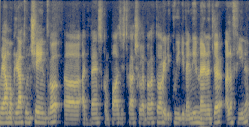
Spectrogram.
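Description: Very fast and in monotone, flat intonation, a man talks at a medium pitch. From Italy. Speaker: nuclear engineer and professor. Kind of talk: technical presentation. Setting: video call. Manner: halting, many filler sounds and repetitions. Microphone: headset.

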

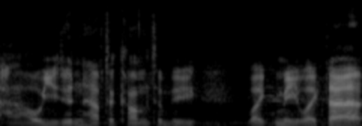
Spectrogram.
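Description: The pace is very fast, with a bright, sharp tone. Intonation stays monotone and flat. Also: man. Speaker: YouTube animator; panelist. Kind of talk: convention panel talk. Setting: stage with audience. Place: hall. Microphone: podium.

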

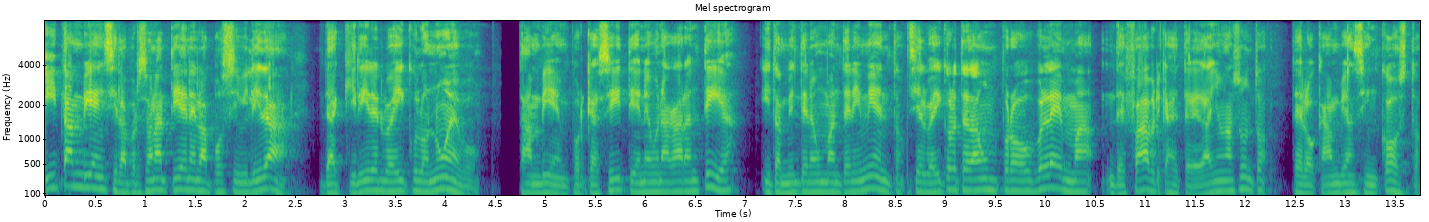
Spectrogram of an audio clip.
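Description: Speaking at a moderate pace, this man has an unremarkable speaking voice at a medium pitch, with ordinary pitch variation and very even loudness. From Dominican Republic. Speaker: podcast guest. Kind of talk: casual chat. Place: studio. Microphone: studio mic.

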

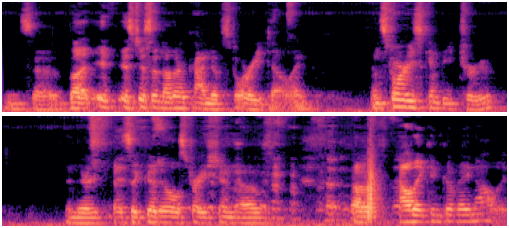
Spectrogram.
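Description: With an American accent, a man at a medium pitch talks at a moderate pace in a dark, mellow, somewhat breathy tone, his intonation fairly even, over light background noise. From North Carolina, Charlotte; Lumbee (Robeson County roots); North Carolina. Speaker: author and hydrology professor; hydrology professor. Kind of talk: book talk conversation. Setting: bookstore event with audience. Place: shop. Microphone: microphone cutting off.

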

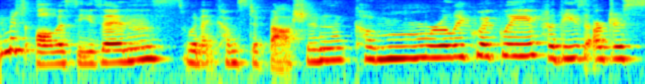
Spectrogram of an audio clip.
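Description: Her intonation lively, a woman speaks in a high voice. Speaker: lifestyle vlogger. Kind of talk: casual haul review chat. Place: home room.

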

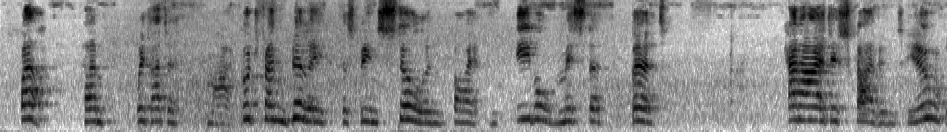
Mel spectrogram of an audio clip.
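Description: A cartoonish character voice, high-pitched and fairly slow, with long, frequent pauses over clear background noise. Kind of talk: children's puppet show. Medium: puppet show. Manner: anxious, chatty.

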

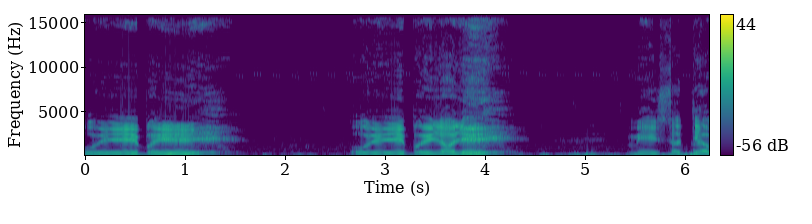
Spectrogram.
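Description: A man puts on a character voice. It is pitched fairly low. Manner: exaggerated, mouth full of food.

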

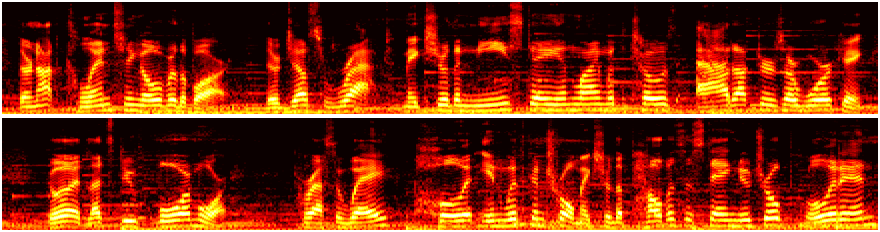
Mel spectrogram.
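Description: Clear music plays in the background. The speech goes at a moderate pace with fairly even intonation. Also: man. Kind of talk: exercise class instruction. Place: gym. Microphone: lapel.

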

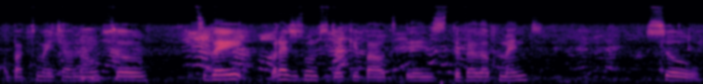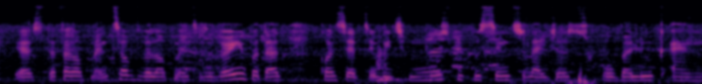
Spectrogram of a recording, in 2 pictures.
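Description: Long, frequent pauses break up the speech, which has a dry sound with no echo and crowd noise in the background. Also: woman, moderate pace. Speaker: vlogger. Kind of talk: casual vlog chat. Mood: calm, encouraging. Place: street. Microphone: phone near.

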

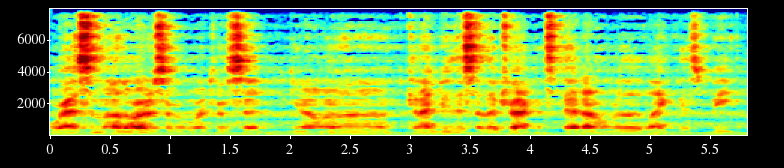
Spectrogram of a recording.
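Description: Noticeable background noise accompanies someone speaking at a fairly quick pace. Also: man. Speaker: film director. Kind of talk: casual interview. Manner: halting, many fillers.

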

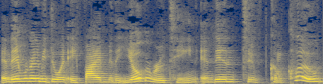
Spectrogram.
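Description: Moving at a fairly quick pace, a woman speaks with lively intonation. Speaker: wellness host. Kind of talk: live broadcast talk. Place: home room. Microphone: phone near.

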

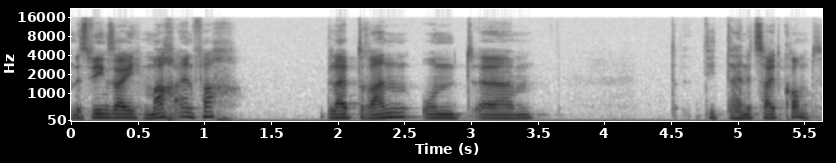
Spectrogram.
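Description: Over a quiet background, a man speaks at a medium pitch with ordinary pitch variation. His pace is fairly slow, with long, frequent pauses. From Germany, near Stuttgart (Ostfildern); Germany. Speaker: content creator and podcast host; content creator, podcast host. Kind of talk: casual interview. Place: home room. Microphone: studio mic.

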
